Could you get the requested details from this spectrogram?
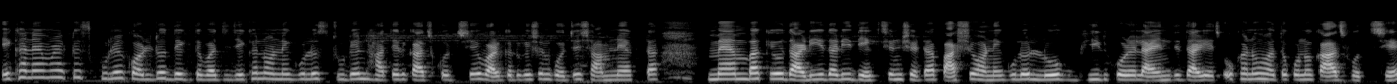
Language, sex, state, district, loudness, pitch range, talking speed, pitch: Bengali, female, West Bengal, North 24 Parganas, -24 LUFS, 210-245 Hz, 170 wpm, 230 Hz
